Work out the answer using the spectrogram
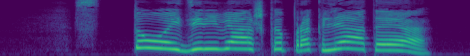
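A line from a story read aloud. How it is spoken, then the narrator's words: Angry yelling. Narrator (Russian): сердито заорала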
